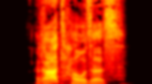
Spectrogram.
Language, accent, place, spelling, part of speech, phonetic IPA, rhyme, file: German, Germany, Berlin, Rathauses, noun, [ˈʁaːtˌhaʊ̯zəs], -aːthaʊ̯zəs, De-Rathauses.ogg
- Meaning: genitive singular of Rathaus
